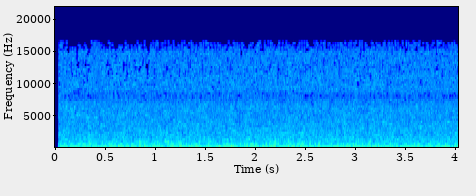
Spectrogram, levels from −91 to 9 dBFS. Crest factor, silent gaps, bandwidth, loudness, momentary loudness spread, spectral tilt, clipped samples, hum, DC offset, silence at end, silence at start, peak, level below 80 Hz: 14 dB; none; 16.5 kHz; -46 LUFS; 0 LU; -2.5 dB/octave; under 0.1%; none; under 0.1%; 0 s; 0 s; -34 dBFS; -66 dBFS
